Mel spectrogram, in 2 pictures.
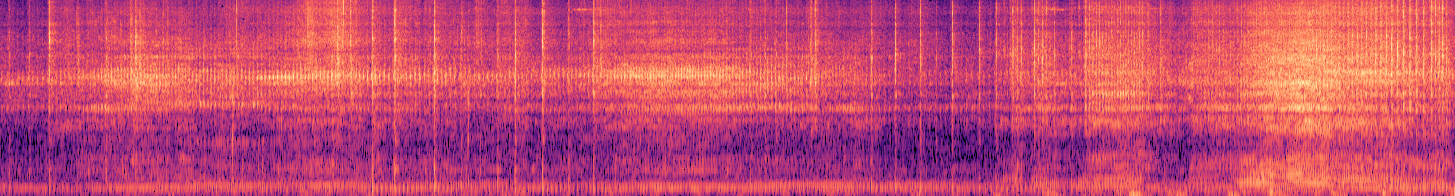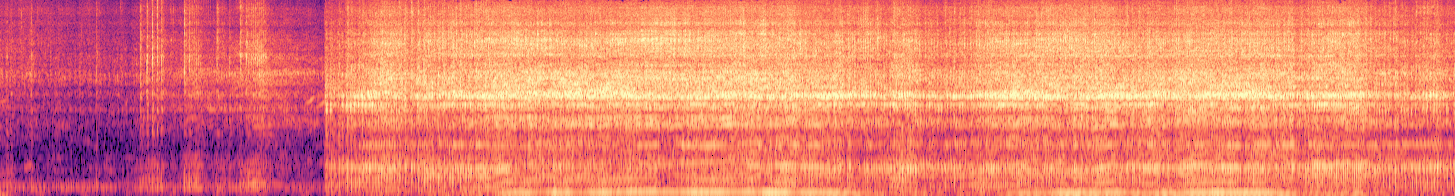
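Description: Trial motorcycle engines revving up and down as riders tackle the section, at moderate level. About eighteen seconds in, a two-stroke trial bike close to the microphone becomes loud, revving and running on with rising and falling pitch.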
